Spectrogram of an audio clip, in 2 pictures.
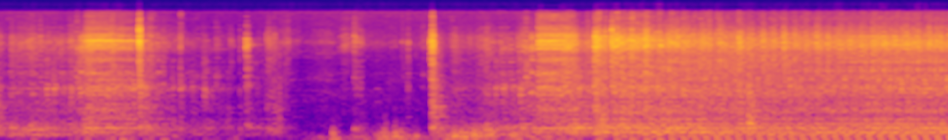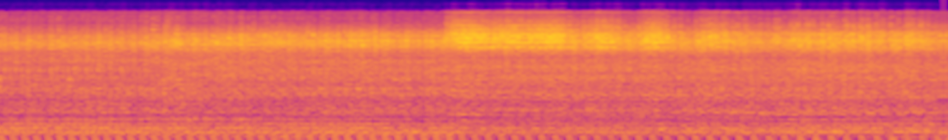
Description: Strange sound when cranking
